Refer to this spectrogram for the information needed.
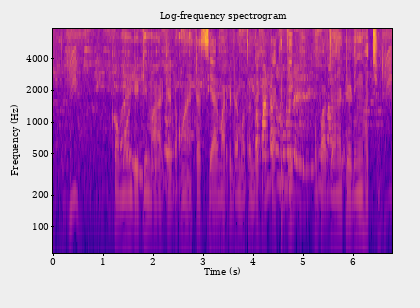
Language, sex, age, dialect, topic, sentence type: Bengali, male, 18-24, Western, banking, statement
